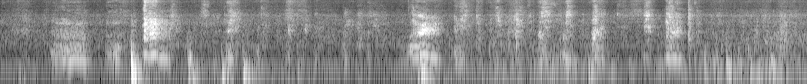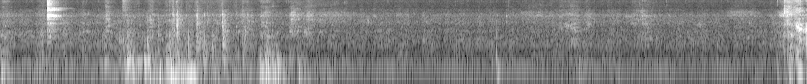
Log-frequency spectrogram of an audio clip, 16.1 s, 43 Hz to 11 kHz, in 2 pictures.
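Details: Sassy, vocal puppy playing indoors with another dog, Sadie, during quarantine in May 2020; repeated short growly barks and grunts in bursts over the first eleven seconds, then quieter panting and shuffling, a final sharp bark.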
